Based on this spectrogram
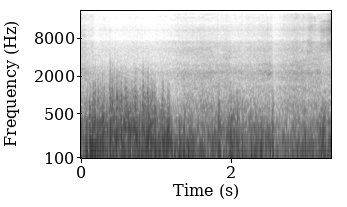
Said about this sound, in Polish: Zobaczcie jakie wzburzone morze.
